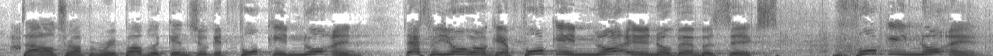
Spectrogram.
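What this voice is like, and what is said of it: Conor McGregor impression, Irish accent. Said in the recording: “my Conor McGregor impression”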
